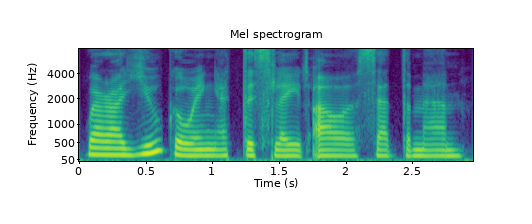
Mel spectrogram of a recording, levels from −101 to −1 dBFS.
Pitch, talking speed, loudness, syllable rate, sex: 165 Hz, 225 wpm, -17 LUFS, 4.7 syllables/s, female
